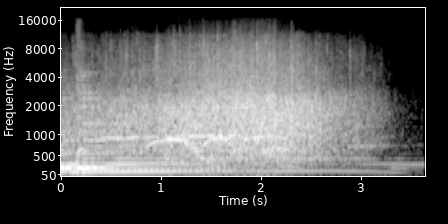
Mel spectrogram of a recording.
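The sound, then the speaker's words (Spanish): An audience gives a standing ovation, a sustained, dense wash of many hands clapping at full volume before tapering off toward the end, with a low hum underneath. “Ahora sí, ahora sí, ovación de pie.”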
